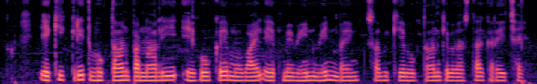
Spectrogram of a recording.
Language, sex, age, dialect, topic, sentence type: Magahi, male, 18-24, Western, banking, statement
